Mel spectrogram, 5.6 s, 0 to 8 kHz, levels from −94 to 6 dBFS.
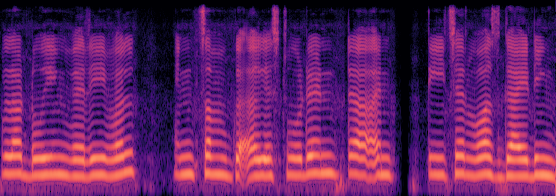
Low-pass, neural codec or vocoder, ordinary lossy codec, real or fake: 7.2 kHz; codec, 16 kHz, 16 kbps, FunCodec, trained on Chinese and English, 50 frames a second; none; fake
